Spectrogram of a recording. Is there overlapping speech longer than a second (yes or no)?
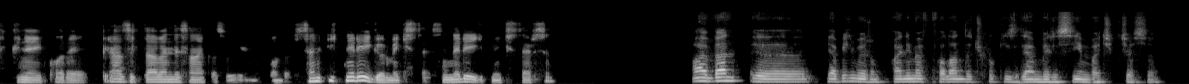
no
